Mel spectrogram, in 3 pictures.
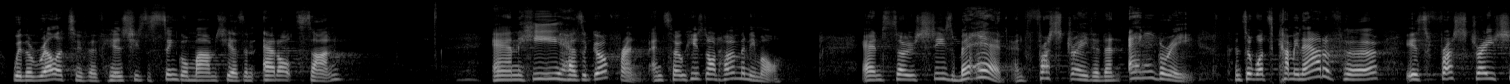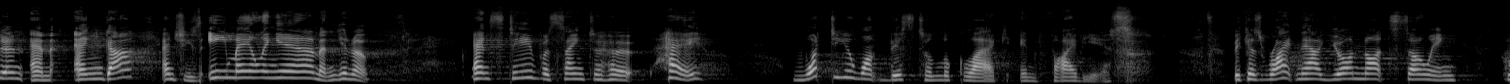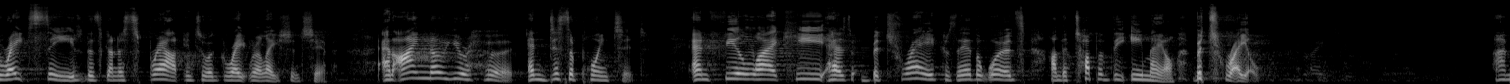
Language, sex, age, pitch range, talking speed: English, female, 50-69, 200-255 Hz, 145 wpm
